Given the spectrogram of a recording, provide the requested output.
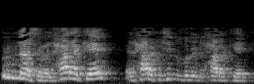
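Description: A woman's voice: mid-range voice, animated, rapid-fire. A woman with an Iraqi accent teaching a Quran class, patiently repeating words and quizzing her students. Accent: Iraqi Arabic. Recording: roomy dull lo-fi recording.

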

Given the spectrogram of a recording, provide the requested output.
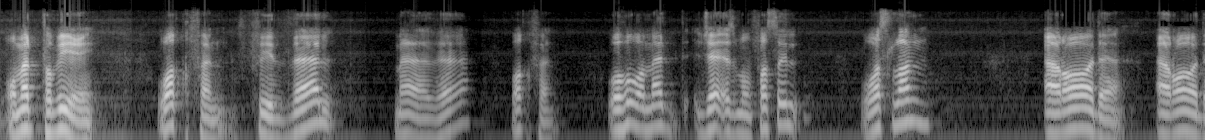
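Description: A man's voice: a little high, a bit bright, muffled recording. A man with an Egyptian accent teaching Quran recitation rules in an online lesson, explaining step by step and repeating key words.

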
